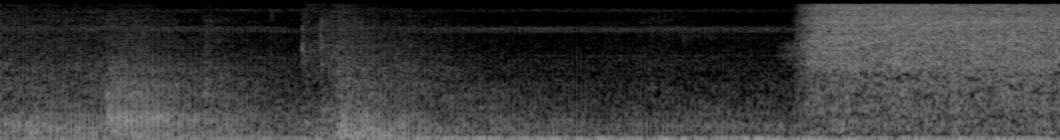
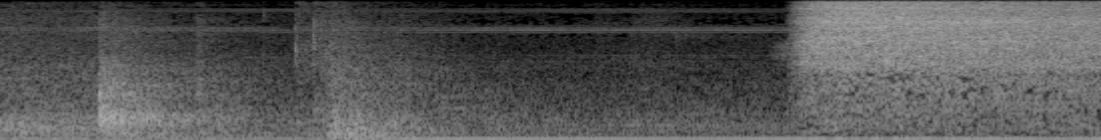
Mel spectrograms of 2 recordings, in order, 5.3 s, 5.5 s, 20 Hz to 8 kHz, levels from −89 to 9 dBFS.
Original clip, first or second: second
